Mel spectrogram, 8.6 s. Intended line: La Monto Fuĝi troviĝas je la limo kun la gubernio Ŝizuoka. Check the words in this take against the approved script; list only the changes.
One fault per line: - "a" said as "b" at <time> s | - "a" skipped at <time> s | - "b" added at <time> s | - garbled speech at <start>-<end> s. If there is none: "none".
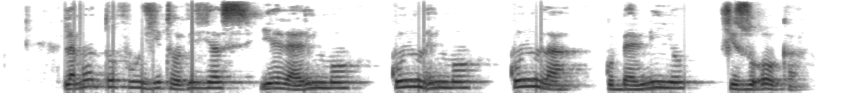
- "limo kun" added at 4.3 s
